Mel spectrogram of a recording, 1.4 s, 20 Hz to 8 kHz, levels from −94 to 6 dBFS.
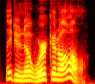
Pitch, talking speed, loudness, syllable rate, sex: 170 Hz, 250 wpm, -15 LUFS, 5.0 syllables/s, male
